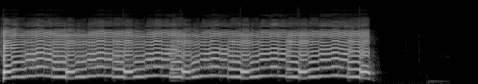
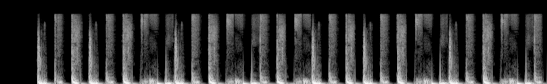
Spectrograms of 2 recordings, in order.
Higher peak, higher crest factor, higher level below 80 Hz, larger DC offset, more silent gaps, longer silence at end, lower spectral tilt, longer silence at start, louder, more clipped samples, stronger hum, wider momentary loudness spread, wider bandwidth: about the same, 0 dBFS vs 0 dBFS; first, 22 dB vs 10 dB; second, -80 dBFS vs -12 dBFS; neither; neither; first, 1.05 s vs 0 s; second, 0.5 dB/octave vs -4.5 dB/octave; second, 0 s vs 0.4 s; second, -20 LUFS vs -13 LUFS; second, under 0.1% vs 0.2%; neither; second, 1 LU vs 5 LU; first, 16.5 kHz vs 11.5 kHz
